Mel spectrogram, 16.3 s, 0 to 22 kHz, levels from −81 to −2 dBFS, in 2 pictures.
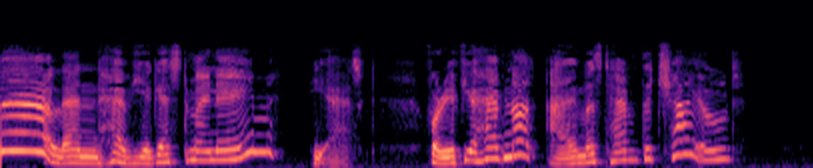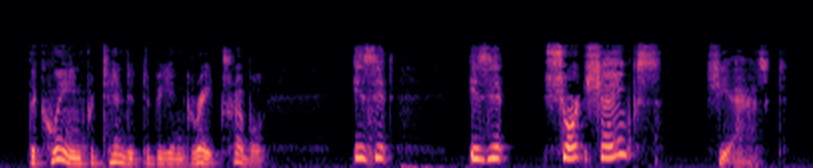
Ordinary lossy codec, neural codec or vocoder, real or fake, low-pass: MP3, 32 kbps; none; real; 7.2 kHz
